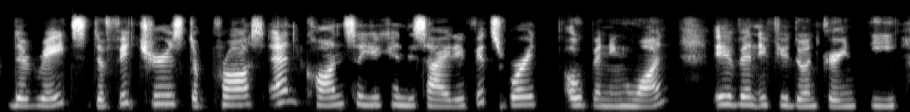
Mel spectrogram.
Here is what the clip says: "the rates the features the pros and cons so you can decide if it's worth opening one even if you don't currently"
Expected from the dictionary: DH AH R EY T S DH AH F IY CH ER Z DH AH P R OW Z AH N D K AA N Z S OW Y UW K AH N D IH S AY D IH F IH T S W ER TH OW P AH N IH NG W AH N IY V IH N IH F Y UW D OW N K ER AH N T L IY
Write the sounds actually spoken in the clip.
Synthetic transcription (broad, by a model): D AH R EY T S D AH F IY CH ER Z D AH P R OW S AH N D K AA N S OW Y UW K AH N D IH S AY D IH F IH T S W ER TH OW P AH N IH NG W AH N IY V IH N IH F Y UW D OW N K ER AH N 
